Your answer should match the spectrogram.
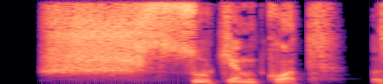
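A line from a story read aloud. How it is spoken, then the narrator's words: Angry hiss. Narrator (Russian): зашипел на него мсье Пьер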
